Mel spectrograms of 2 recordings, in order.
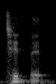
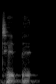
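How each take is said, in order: First: The first syllable ends with a D sound. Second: The first syllable ends with a T sound. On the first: The speaker calls it right. "It's tidbit" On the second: The speaker calls it wrong. "not titbit. You just wanted to say tit on T V"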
